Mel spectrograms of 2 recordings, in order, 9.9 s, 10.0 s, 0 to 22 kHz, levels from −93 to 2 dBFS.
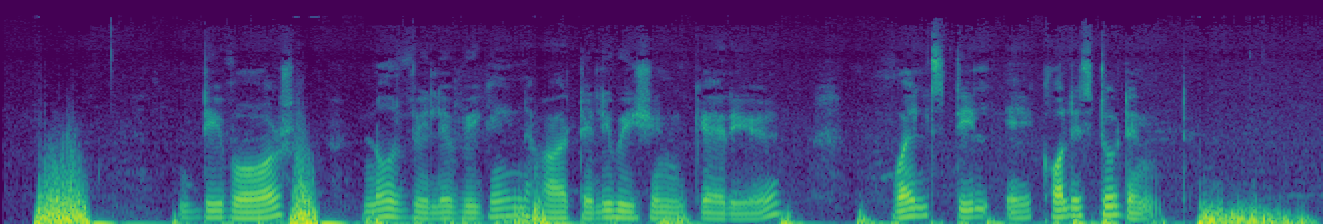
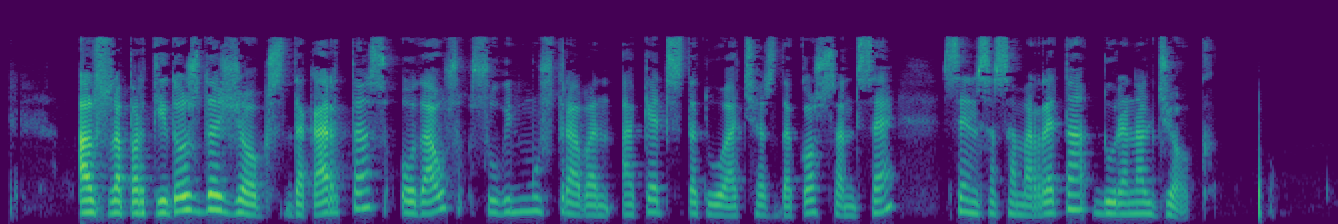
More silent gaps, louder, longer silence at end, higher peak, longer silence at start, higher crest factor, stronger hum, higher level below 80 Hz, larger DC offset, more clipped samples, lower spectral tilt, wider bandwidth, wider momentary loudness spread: neither; first, -20 LUFS vs -26 LUFS; second, 0.05 s vs 0.55 s; about the same, -2 dBFS vs 0 dBFS; second, 0.25 s vs 0.6 s; second, 16 dB vs 28 dB; neither; first, -24 dBFS vs -80 dBFS; neither; neither; first, -7.5 dB/octave vs -2.5 dB/octave; second, 9.8 kHz vs 11.5 kHz; about the same, 13 LU vs 13 LU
